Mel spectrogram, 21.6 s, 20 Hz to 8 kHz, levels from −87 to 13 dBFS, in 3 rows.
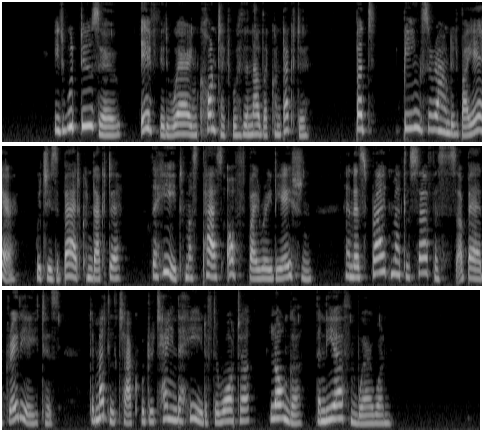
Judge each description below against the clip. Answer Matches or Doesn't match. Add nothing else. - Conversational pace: Matches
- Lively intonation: Matches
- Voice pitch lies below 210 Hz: Doesn't match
